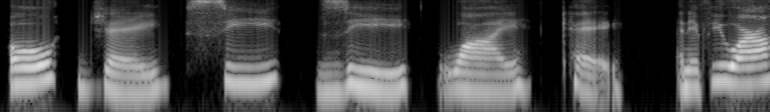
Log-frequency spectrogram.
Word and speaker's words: Ojczyk: a Polish background, and in Polish, the J is a Y pronunciation. So in Poland, it's Ojczyk.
